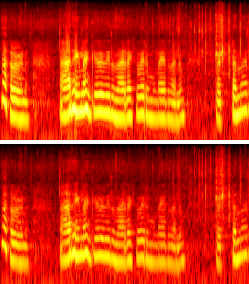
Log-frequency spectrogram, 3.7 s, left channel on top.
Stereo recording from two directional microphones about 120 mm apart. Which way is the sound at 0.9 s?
40° left (ahead or behind).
